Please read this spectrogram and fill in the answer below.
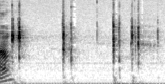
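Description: Computer keyboard typing: about seven irregular key clicks in short runs as code is typed, the space bar among them.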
